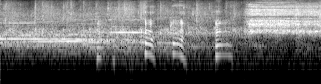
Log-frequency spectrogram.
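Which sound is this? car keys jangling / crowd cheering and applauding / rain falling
crowd cheering and applauding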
